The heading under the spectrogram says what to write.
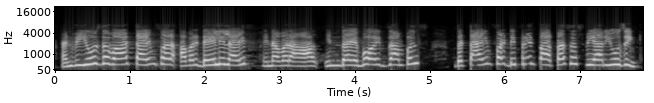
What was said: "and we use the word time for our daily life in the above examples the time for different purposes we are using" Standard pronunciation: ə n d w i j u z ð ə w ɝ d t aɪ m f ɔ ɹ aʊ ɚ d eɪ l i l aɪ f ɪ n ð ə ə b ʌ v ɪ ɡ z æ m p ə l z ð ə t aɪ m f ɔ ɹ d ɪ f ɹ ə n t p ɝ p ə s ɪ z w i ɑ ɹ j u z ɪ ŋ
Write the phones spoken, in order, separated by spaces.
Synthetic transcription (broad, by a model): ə n d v i j u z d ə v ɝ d t aɪ m f ɔ ɹ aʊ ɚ d eɪ l i l aɪ f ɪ n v ə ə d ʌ b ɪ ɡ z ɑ m p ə l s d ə t aɪ m f ɔ ɹ d ɪ f ɹ ə n t p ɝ p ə s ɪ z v i ɑ ɹ j u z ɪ ŋ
